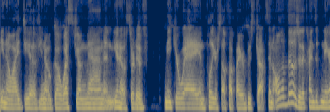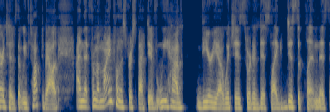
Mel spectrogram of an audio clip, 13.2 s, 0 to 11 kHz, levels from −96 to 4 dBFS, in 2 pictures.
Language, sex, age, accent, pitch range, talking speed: English, female, 30-49, American, 145-190 Hz, 250 wpm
